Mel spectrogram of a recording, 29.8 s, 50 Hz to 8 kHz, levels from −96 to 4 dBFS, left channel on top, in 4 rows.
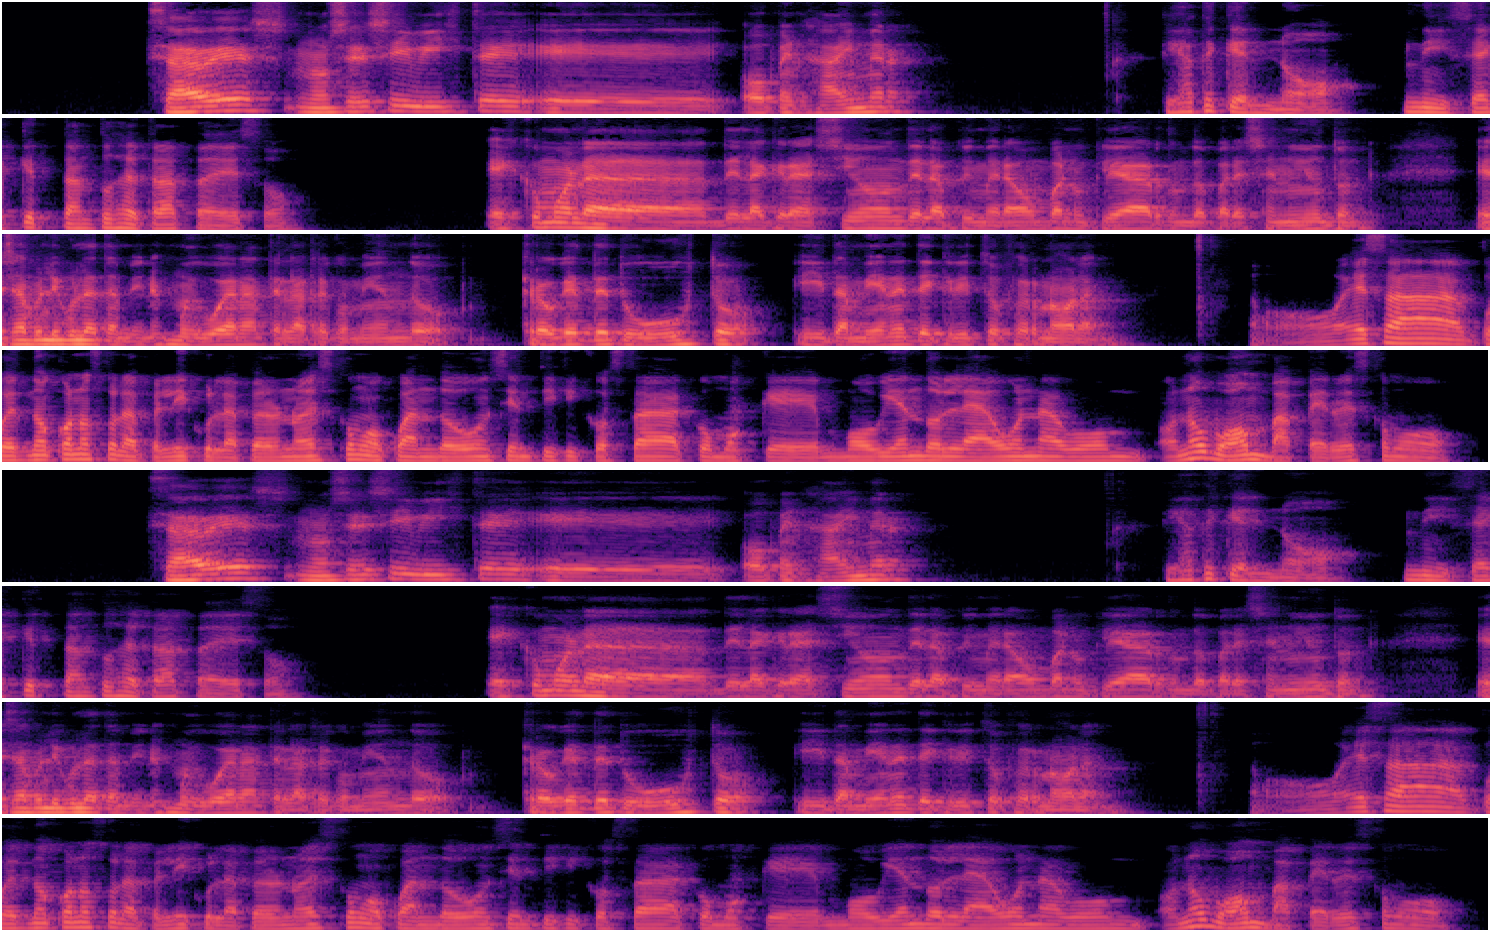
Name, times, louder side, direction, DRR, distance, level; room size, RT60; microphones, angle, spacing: voice 1, 0.7-4.6 9.9-14.3 14.8-17.2 17.5-20.5, left 3 dB, 65° left, 1.1 m, -28 dB
voice 2, 5.8-6.8 7.0-8.9 15.0-15.1 21.1-29.6, left 5 dB, 85° left, 0.6 m, -30 dB
14.5 x 6.1 x 3.3 m
head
